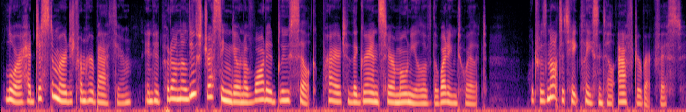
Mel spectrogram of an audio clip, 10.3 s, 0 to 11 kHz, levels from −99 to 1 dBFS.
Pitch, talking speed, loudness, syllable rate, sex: 225 Hz, 220 wpm, -16 LUFS, 5.8 syllables/s, female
